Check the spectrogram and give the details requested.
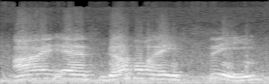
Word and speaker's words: Isaac: However, for the KJV, we have I-S-A-A-C that we pronounce Isaac in both the Old and the New Testament.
